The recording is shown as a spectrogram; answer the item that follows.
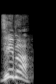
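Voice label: "dima", battlechatter, Russian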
